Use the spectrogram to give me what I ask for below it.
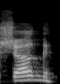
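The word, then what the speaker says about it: Shough: The Saints could be good Tyler Shuck Shug. What's how do you pronounce it?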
